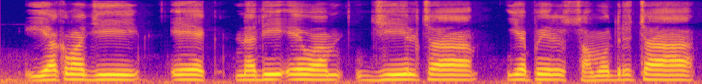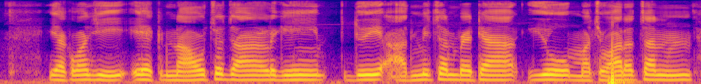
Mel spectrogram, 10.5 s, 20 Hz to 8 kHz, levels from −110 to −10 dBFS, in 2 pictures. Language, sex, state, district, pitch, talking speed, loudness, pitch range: Garhwali, male, Uttarakhand, Uttarkashi, 175 Hz, 140 wpm, -18 LUFS, 170-180 Hz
